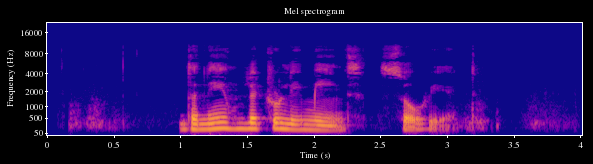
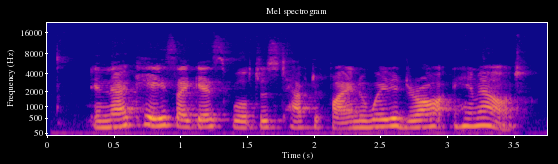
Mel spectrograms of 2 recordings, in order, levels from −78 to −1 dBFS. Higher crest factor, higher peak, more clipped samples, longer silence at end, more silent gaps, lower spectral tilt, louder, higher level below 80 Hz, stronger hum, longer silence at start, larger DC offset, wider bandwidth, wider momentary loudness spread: first, 22 dB vs 16 dB; first, -4 dBFS vs -10 dBFS; neither; first, 0.75 s vs 0.15 s; neither; first, -7 dB/octave vs -5 dB/octave; about the same, -24 LUFS vs -25 LUFS; second, -68 dBFS vs -56 dBFS; neither; first, 0.3 s vs 0.05 s; neither; second, 11 kHz vs 15.5 kHz; first, 15 LU vs 7 LU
